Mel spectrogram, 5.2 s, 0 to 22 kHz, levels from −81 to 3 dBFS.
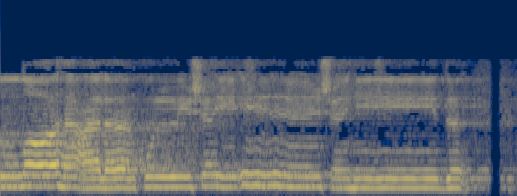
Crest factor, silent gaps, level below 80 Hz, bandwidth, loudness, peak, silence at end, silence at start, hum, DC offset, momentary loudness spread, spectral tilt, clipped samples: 16 dB; none; -64 dBFS; 6.6 kHz; -18 LUFS; -2 dBFS; 0 s; 0 s; none; under 0.1%; 7 LU; -4.5 dB/octave; under 0.1%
